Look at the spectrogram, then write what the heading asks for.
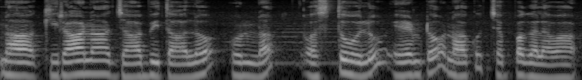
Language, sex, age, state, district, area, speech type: Telugu, male, 30-45, Andhra Pradesh, Chittoor, rural, read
